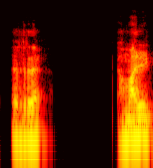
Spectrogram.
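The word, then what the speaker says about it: rojo: करना है, इसको एज अ डी की तरह प्रोनाउंस करो, जैसे र, हमारी टंग अपर टीथ के पीछे जाएगी तो ये र साउंड देगा, र।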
